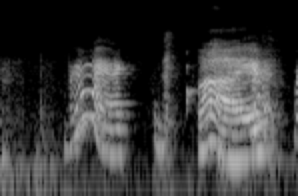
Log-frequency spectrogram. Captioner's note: chicken sounds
